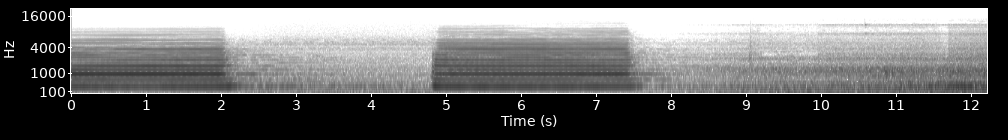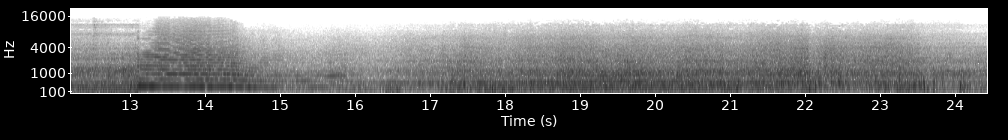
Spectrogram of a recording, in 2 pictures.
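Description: WAP-5 electric locomotive hauling a passenger train sounds its horn in two long steady blasts as it approaches at speed. A third, shorter blast drops in pitch as the locomotive passes close by, and then the coaches run past with loud, rushing wheel noise and rail clatter.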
